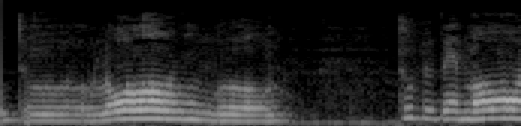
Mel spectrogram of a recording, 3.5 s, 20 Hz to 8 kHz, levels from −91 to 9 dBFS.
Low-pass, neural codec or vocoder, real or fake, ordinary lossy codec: 7.2 kHz; codec, 24 kHz, 1.5 kbps, HILCodec; fake; MP3, 24 kbps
